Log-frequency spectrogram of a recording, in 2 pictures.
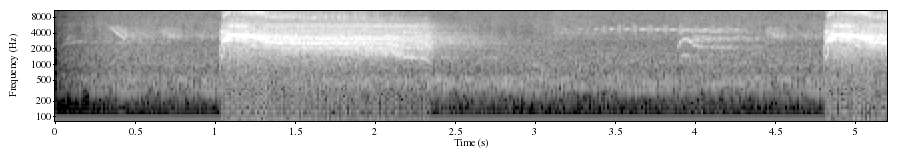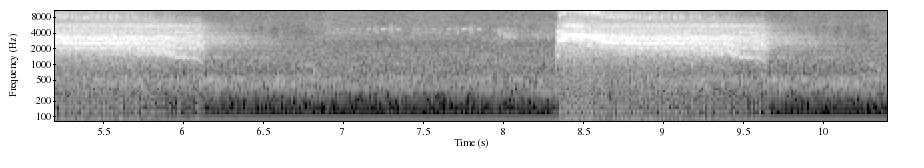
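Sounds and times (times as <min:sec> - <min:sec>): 
red-tailed hawk calling: 0:01.0 - 0:02.7, 0:03.9 - 0:06.4, 0:08.2 - 0:10.0.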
